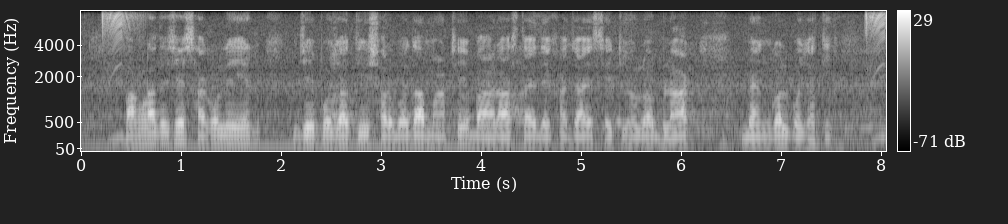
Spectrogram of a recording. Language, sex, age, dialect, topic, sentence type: Bengali, male, 18-24, Standard Colloquial, agriculture, statement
